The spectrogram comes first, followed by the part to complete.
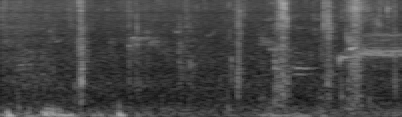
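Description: Charolais heifer calf sucking and tugging on a person's fingers: soft sucking noises, with a few low thumps in the first half second and faint clicks throughout.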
